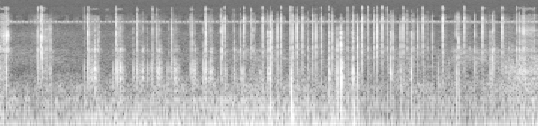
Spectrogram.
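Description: Long nails tap and scratch the glass back of a bare blue iPhone with no case, held in both hands while it records itself. Quick, irregular clicky taps run together with scraping, over a steady low rumble and a faint constant high tone.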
